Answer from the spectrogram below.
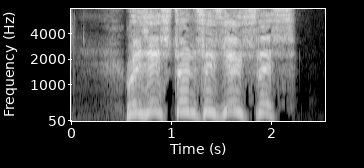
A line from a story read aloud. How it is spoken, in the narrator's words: bellowed the guard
